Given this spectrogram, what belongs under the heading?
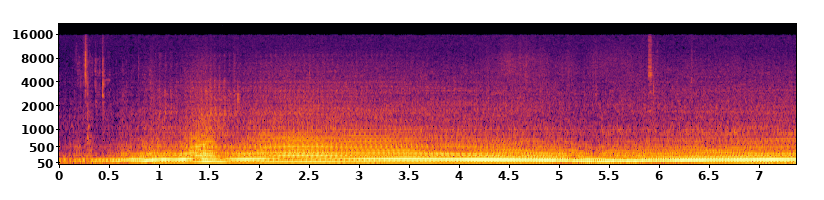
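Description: Toyota MR2 engine idling roughly after repair, a steady close rumbling drone with an uneven, wavering pitch and a brief rev near the start.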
